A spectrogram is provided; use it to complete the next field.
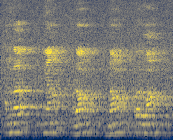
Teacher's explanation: इन सभी वर्गों का अंतिम वर्ण अंग, या, ण, न और मा, इन सभी वर्गों का वर्णों का उच्चारण स्थान नासिका है। ये नाक की सहायता से बोले जाते हैं, इनको बोलते हैं नासिक के वर्ण।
